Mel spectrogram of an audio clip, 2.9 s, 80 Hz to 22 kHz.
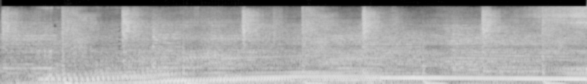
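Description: A BMW K1600 motorcycle engine revving up and down in loud, continuous bursts as the throttle is worked during wheelie practice, with rising and falling pitch sweeps and a few sharp transients over the steady roar.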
